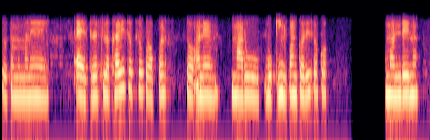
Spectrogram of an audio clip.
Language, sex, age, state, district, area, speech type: Gujarati, female, 18-30, Gujarat, Ahmedabad, urban, conversation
